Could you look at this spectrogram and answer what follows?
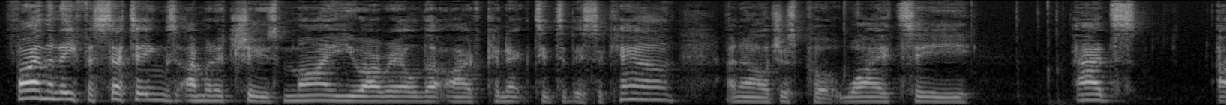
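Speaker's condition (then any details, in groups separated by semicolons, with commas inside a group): No condition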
